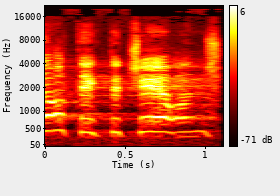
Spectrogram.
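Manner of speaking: put-on squeaky, very high-pitched old man's voice. Quoting a skinny older man accepting the challenge: squeaky high voice. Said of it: "with a squeaky high voice ... That's my impression of the squeaking voice".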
